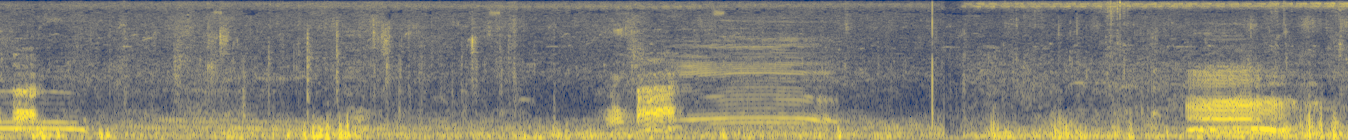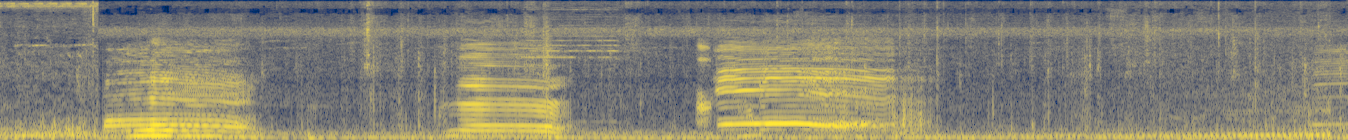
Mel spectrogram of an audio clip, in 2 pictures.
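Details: Cows walking up a rural hillside moo repeatedly, about five wavering, throaty lows spread over twenty seconds, over rustling footsteps and a constant high electronic whine.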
